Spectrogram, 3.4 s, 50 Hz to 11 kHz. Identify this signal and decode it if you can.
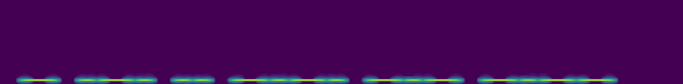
Morse code, heard as a keyed tone, about 25 wpm, 600 Hz. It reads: TRICKY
